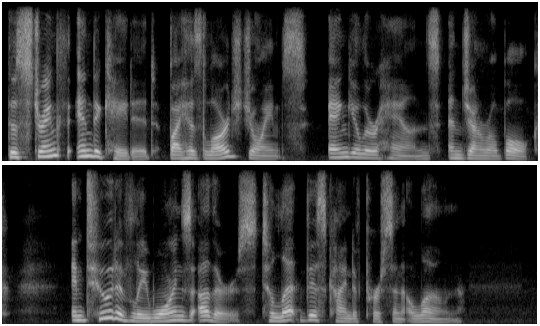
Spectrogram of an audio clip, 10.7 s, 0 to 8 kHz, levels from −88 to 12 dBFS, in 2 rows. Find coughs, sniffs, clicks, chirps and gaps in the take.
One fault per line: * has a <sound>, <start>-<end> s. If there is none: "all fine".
all fine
